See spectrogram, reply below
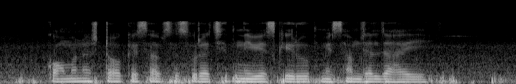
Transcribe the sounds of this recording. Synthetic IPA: kɔmonəsʈɔkɦɪsa̰bʱsesṵɾəkt͡ʃʰit̪nibeskeɾuːpmẽsəmd͡ʒʱəld͡ʒaɦəi

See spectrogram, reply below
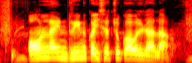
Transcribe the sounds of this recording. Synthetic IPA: ɔːnlaːɪnɾiːnkəisət͡ɕʊkaːʋəld͡ʒaːla̰ː

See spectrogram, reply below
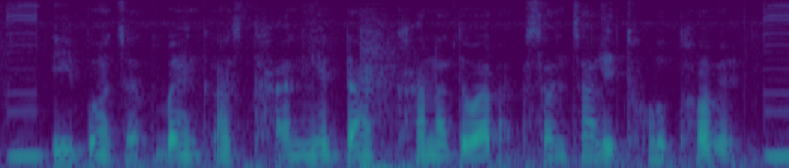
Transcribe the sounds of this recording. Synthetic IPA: ibə̃t͡ʃət̪bɛ̃ŋkə̰st̪ʰanijəɖãkʰːanad̪ʋaɾa̰sənt͡ʃalit̪hot̪ɦɔbe

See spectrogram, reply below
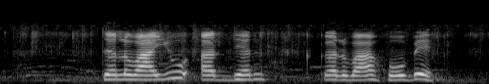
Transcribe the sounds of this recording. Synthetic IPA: t̪əlʋaːjuəd̪ʱjənkəɾʋahoːbeː

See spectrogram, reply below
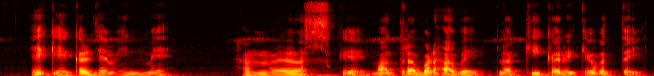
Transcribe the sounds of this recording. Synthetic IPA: eːkeːkəɾd͡ʒəmiːnmẽ | həmɾəskḛmaːt̪ɾʔabəɽ̤aːweləkʰikəɾekeɦoːt̪ḛḭ

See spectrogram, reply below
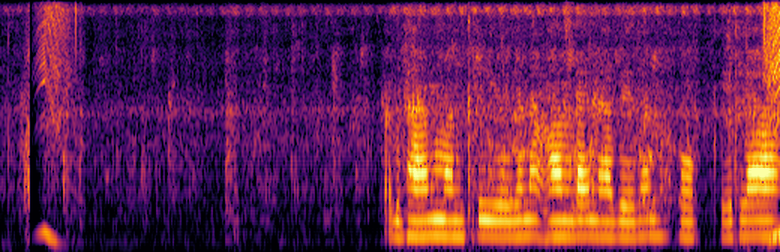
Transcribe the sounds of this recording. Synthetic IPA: pɾə̰d̪ʱaːnmənt̪ɾijoːd͡ʒənaɔːnlaɪnəbed̪ənɦokela

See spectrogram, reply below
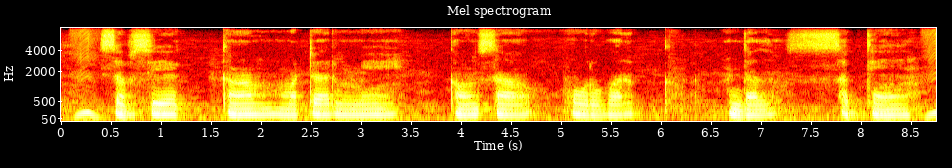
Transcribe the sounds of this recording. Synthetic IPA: səbsekaːmːəʈəɾmẽ | kaːnsa | oːɾwəɾk | d̪əlsɐk̚t̪eɦɛ̃ː

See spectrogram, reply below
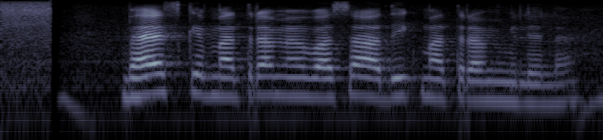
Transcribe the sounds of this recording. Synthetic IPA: bʱɛːskemaːt̪ɾamẽʋəsaɐd̪ʱɪkmaːt̪ɾamẽmɪleːlaː

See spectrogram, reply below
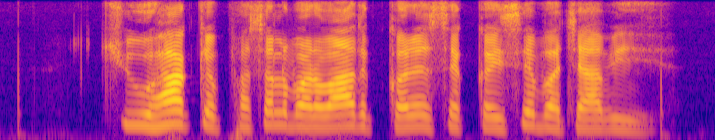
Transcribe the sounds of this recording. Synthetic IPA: t͡ʃuɦakepʰəsəlbəɽbad̪kəɾesekəɪsebət͡ʃabi

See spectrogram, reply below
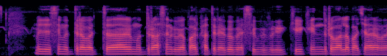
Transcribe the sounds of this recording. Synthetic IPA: mɪd͡ʒeːsimʊd̪ɾabɐt̪amʊd̪ɾaːsənkoʋjaːpaːɾkʰaːt̪ɪɾɛːɡobɛːsɪkbbkikẽːnd̪ɾəʋaːlabaːt͡ʃaːɾɦo

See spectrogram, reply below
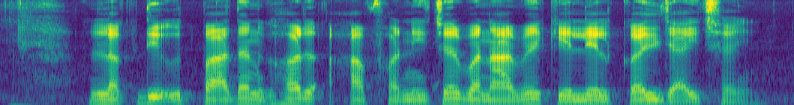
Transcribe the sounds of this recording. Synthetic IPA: ləkɽiut̪pad̪ənɡʱəɾapʰəɾnit͡ʃəɾbənaβekelelkəɪld͡ʒajt͡ʃʰə̰j

